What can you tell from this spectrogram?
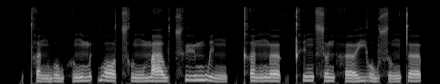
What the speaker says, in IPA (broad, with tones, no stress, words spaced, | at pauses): t̪ʰɐ˨˩nwo˨˩whʊ˧ŋmɵ˥t̚ wɔː˧t͡sʰʊ˨˧ŋmaː˧w t͡sʰyː˥mwɪ˨˩ŋ | kʰɐ˧nŋœː˧k̚ t̪ʰɪ˥ŋsɵ˧nhœː˨˥ jo˨wsʊ˨˥ŋt̪œː˥p̚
